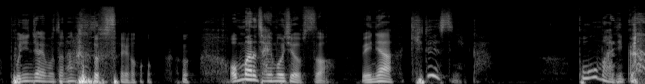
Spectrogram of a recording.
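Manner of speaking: loud, high sarcastic jab at the mother; mock sarcasm. Pastor mocking the blameless mother, sarcastic and loud.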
